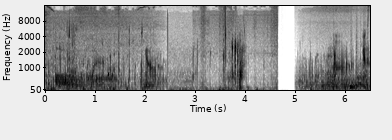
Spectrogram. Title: STOMACH GROWL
